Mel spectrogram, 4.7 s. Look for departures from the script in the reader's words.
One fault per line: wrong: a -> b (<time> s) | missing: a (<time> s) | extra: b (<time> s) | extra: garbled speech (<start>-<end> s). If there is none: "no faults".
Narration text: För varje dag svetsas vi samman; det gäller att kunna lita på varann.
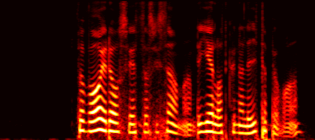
no faults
